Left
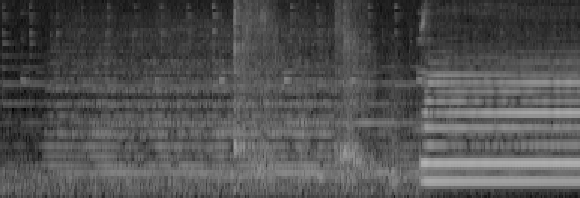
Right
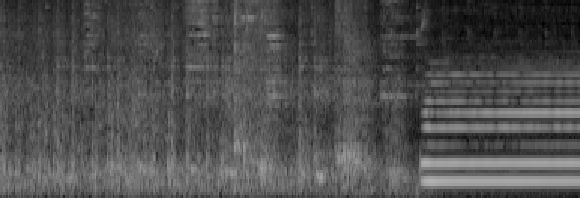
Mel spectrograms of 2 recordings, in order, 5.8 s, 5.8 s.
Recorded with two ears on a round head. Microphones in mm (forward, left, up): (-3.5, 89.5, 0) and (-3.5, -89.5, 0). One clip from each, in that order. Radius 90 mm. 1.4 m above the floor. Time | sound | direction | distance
2.3 | chewing | 35° left (ahead or behind) | 8 m
4.2 | a flute | 55° left (ahead or behind) | 0.9 m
